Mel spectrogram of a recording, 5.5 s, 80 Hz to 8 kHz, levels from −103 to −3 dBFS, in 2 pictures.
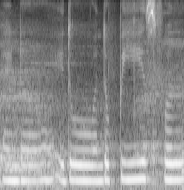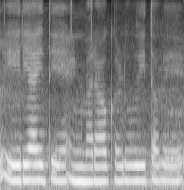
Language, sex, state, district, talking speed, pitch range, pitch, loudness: Kannada, female, Karnataka, Bellary, 110 wpm, 235-250 Hz, 240 Hz, -13 LUFS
